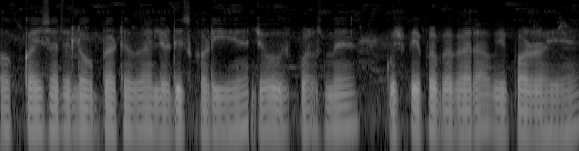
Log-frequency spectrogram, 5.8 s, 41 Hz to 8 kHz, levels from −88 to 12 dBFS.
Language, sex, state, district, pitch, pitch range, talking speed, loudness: Hindi, male, Maharashtra, Solapur, 90 Hz, 85-95 Hz, 205 wpm, -40 LUFS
